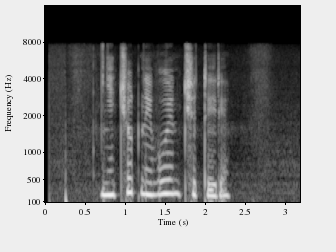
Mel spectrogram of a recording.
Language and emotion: Russian, neutral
